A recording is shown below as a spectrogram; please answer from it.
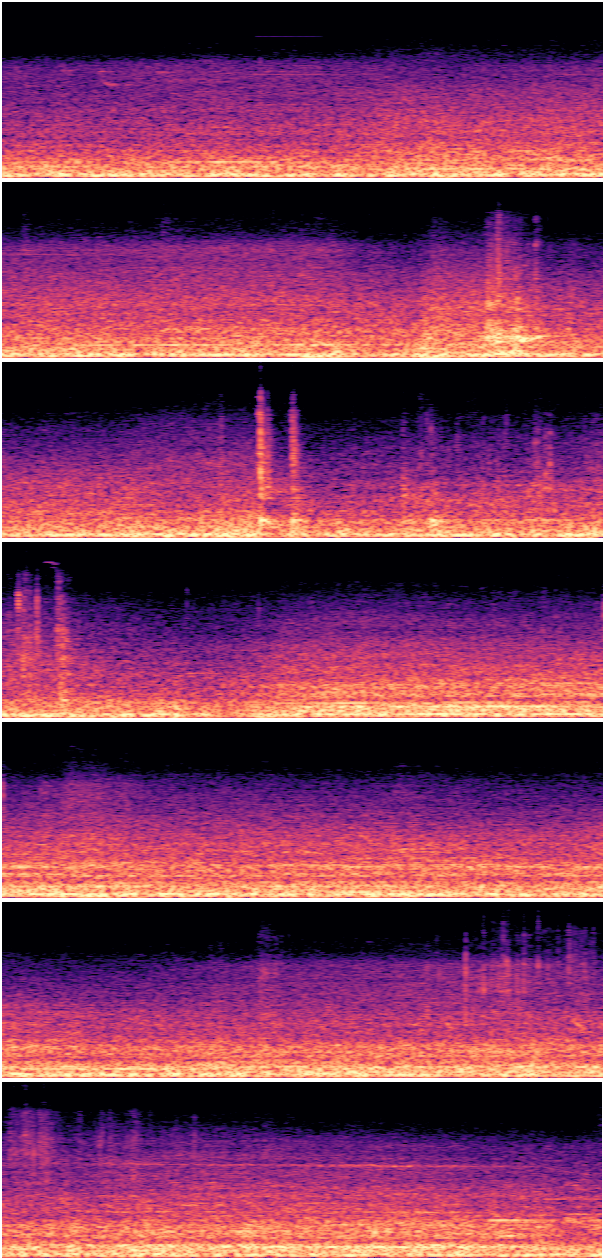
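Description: Steady street traffic noise, with a few sharp clicks and knocks in the first half. From about halfway through a slightly louder, steadier hum comes in.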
